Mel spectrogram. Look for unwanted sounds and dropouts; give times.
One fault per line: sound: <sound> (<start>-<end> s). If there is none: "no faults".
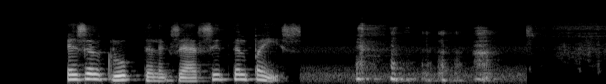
sound: laugh (3.5-5.1 s)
